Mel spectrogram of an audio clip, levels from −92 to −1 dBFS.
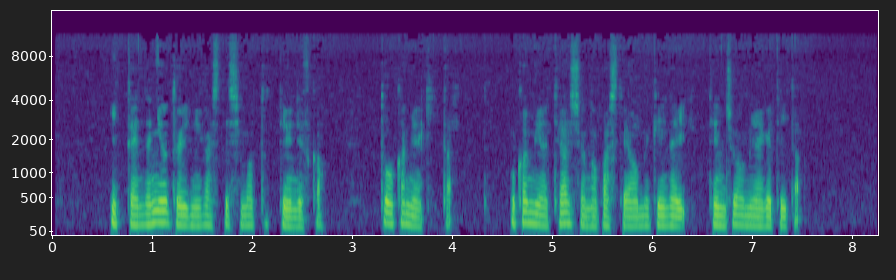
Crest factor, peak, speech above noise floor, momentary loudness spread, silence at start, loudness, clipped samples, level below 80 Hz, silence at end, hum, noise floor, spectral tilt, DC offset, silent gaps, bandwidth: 20 dB; -8 dBFS; 39 dB; 10 LU; 0.6 s; -26 LUFS; under 0.1%; -62 dBFS; 0.8 s; none; -64 dBFS; -7 dB/octave; under 0.1%; none; 11.5 kHz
